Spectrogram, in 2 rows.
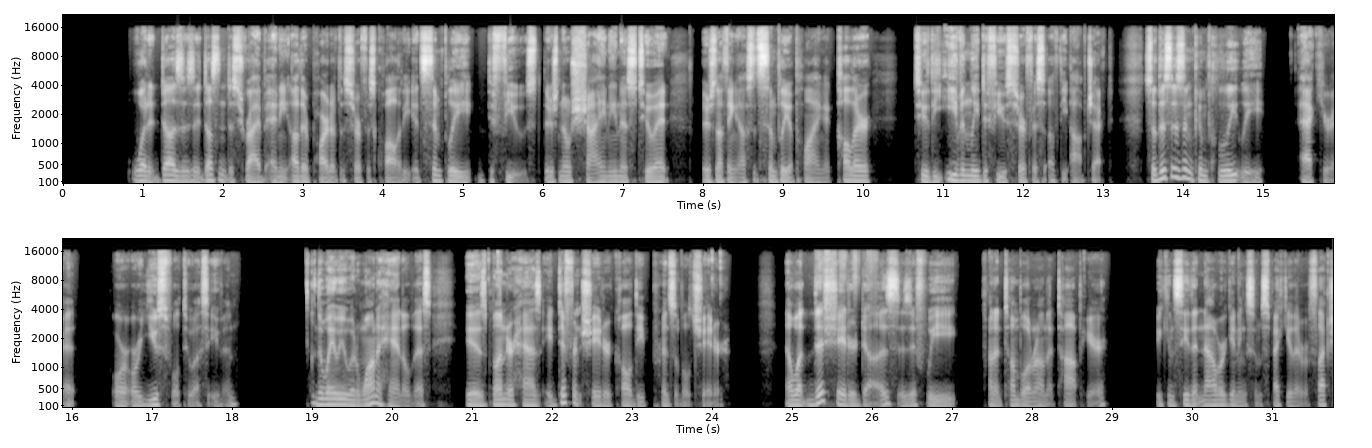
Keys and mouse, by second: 21.2-31.7 drag.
